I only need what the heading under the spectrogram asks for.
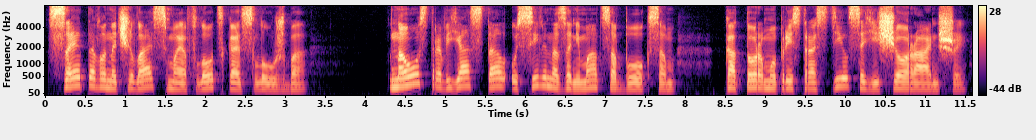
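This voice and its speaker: Slow, smooth-voiced woman reading an audiobook. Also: on the low side. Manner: unhurried, measured reading with pauses between phrases. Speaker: audiobook reader. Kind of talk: audiobook narration.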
